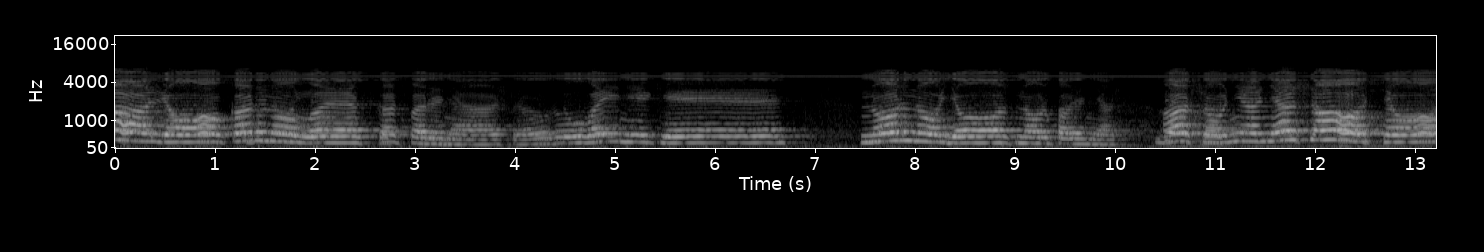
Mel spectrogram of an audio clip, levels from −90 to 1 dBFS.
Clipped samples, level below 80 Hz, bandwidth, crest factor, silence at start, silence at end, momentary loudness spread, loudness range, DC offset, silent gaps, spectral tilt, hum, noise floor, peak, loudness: under 0.1%; -72 dBFS; 11 kHz; 18 dB; 0 s; 0 s; 11 LU; 5 LU; under 0.1%; none; -5.5 dB/octave; none; -69 dBFS; -22 dBFS; -41 LUFS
